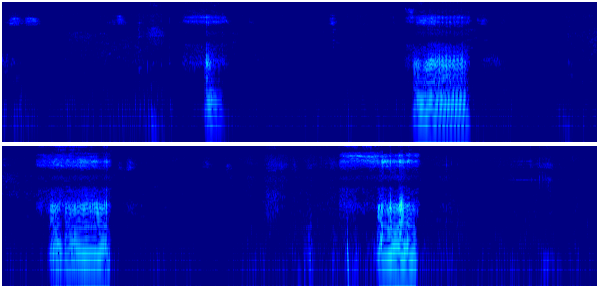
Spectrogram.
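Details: Chihuahua snoring: several loud, rasping snores, each lasting under a second, the longer ones spaced about two and a half seconds apart, with faint softer breaths between them in a quiet room.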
